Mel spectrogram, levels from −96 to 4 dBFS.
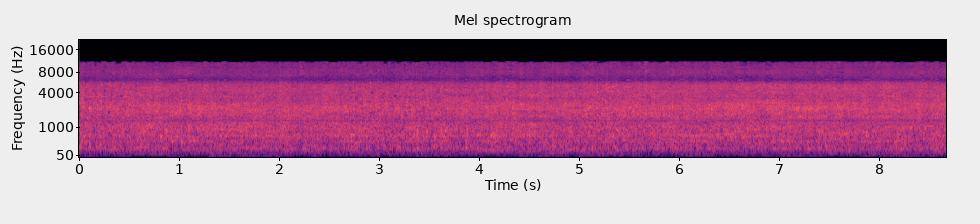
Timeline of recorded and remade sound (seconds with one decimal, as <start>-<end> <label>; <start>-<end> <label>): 0.0-0.5 recorded; 0.5-2.6 remade; 2.6-3.7 recorded; 3.7-5.0 remade; 5.0-5.4 recorded; 5.4-8.7 remade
